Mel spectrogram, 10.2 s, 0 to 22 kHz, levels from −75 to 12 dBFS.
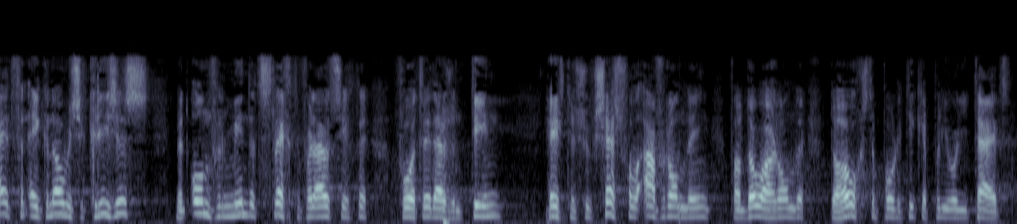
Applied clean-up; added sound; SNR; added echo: none; none; none; none.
